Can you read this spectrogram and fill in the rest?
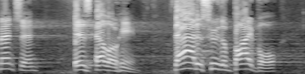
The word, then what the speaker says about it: Elohim: And this is how you pronounce it, Elohim.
